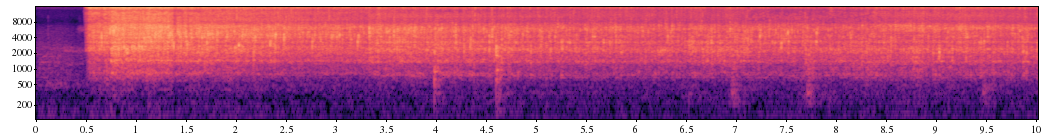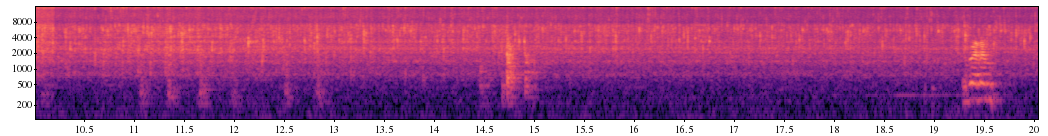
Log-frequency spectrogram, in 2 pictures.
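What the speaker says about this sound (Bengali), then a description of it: "এবার একে একে কুমড়োগুলো ভেজে নেব।" Pumpkin pieces hit hot, smoking oil and break into a loud, steady sizzle that holds for most of the stretch, with small clinks and a couple of brief knocks standing out near the end.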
